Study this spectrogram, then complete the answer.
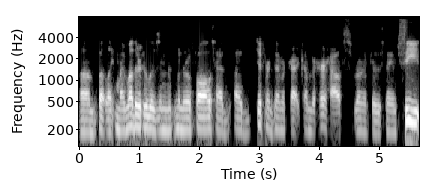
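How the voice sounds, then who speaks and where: Fairly low in pitch, a man talks in a normal speaking voice. His pace is fairly quick. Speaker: podcast co-host. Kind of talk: casual group chat podcast.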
